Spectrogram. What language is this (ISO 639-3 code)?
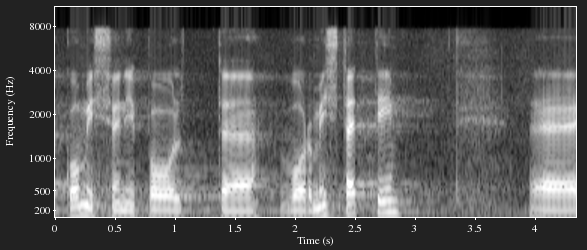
est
